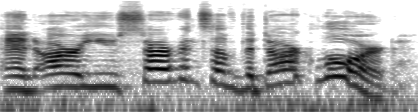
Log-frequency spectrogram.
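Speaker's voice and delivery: tiny, very high, squeaky voice. Voicing someone at the stockyard questioning the adventurers, in a tiny voice. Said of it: "sort of a tiny voice go".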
